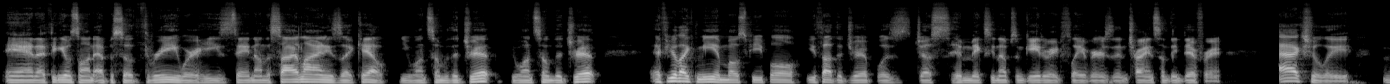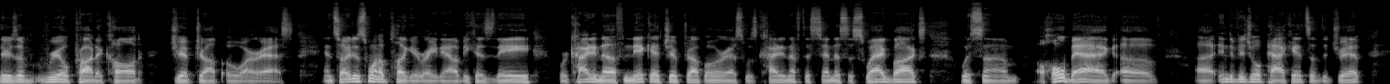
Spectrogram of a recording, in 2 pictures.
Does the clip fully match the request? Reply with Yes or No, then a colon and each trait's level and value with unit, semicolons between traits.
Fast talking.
Yes: fast, 220 wpm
